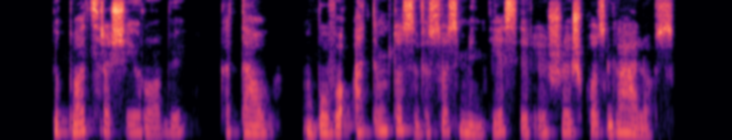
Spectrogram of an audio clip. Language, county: Lithuanian, Tauragė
